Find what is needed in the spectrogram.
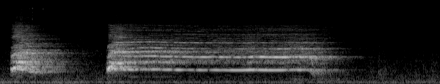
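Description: A person's voice: a short cry right at the start, then one long, high, steady held call of a little over two seconds, ending about three and a half seconds in.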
